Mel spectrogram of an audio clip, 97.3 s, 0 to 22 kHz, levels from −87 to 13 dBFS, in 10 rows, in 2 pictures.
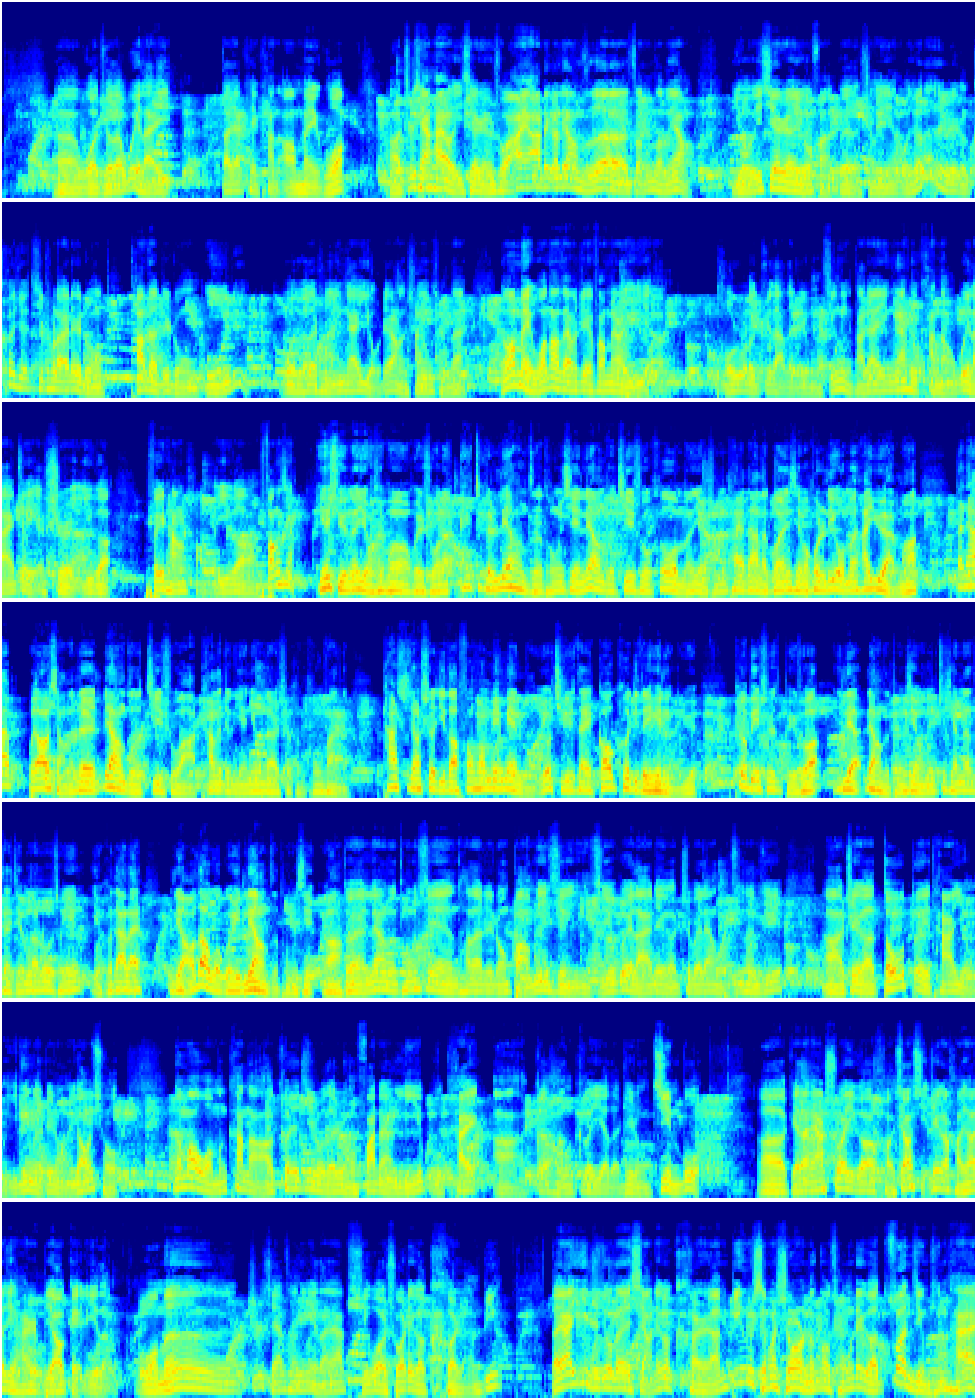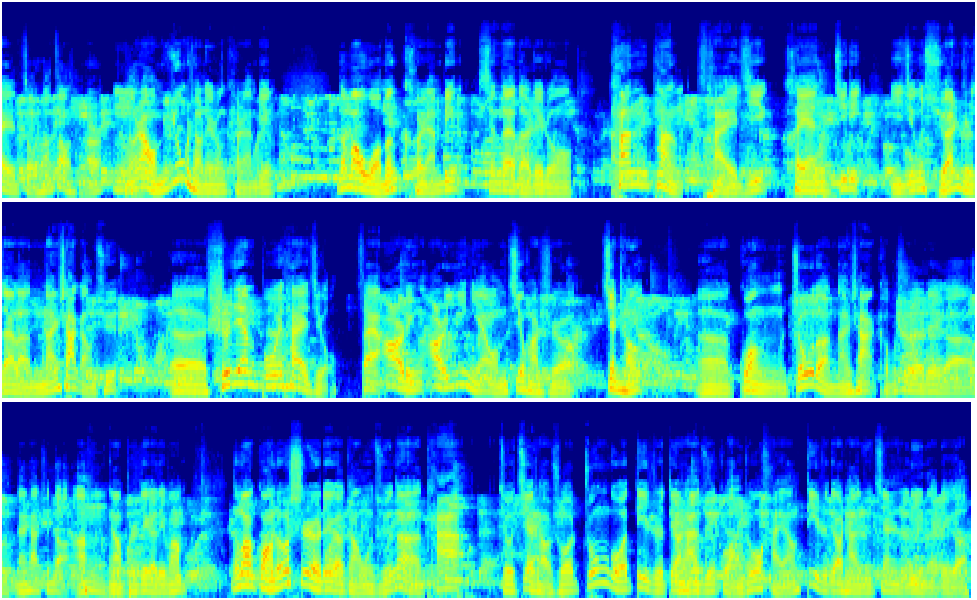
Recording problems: background chatter; loud; throughout; 2 voices, 8 dB below the speech

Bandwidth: 14.5 kHz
